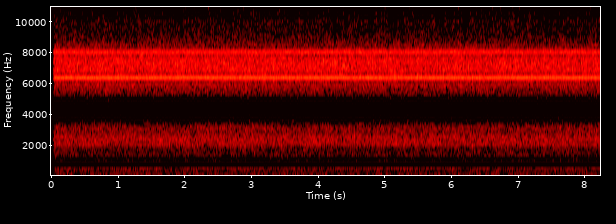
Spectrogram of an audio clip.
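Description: Faint steady hiss of background noise, with no distinct sound events.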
